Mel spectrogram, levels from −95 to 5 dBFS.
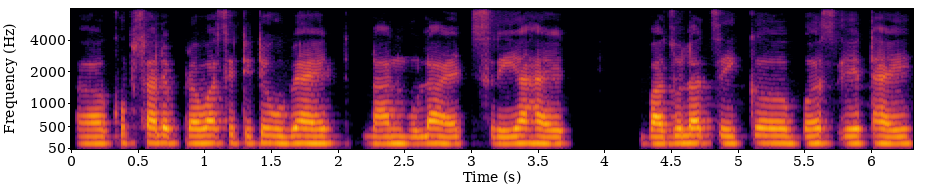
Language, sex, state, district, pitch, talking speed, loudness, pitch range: Marathi, male, Maharashtra, Dhule, 150 Hz, 160 wpm, -18 LUFS, 150-155 Hz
